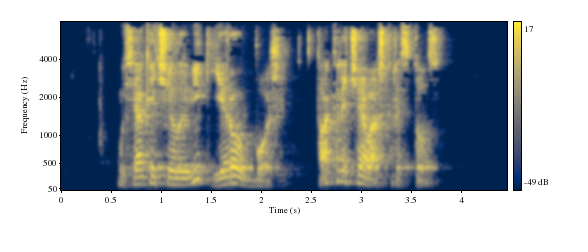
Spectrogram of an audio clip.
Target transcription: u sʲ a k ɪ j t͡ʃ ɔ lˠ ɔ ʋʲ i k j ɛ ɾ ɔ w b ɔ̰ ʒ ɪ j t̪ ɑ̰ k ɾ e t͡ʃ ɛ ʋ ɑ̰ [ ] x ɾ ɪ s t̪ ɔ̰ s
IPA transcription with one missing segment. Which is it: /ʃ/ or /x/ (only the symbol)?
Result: ʃ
